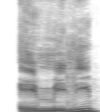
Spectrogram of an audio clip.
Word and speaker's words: Émilie: prononce avec un et. Émi- Émilie Poirier, qui est à la tête d'une entreprise, ben, en fait, familiale, tu vas tout nous raconter ça, Mixo Web.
